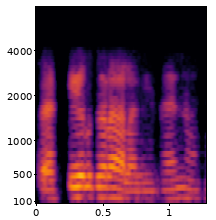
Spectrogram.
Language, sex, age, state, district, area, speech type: Marathi, male, 18-30, Maharashtra, Akola, rural, conversation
